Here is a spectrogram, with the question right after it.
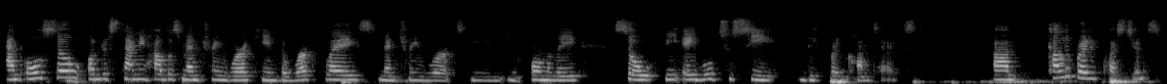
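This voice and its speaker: A woman's voice: mid-range voice, rough recording. Woman giving a talk. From Mexico. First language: Spanish. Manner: earnest, with frequent restarts and repeated words. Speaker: guest speaker. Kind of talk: presentation talk.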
